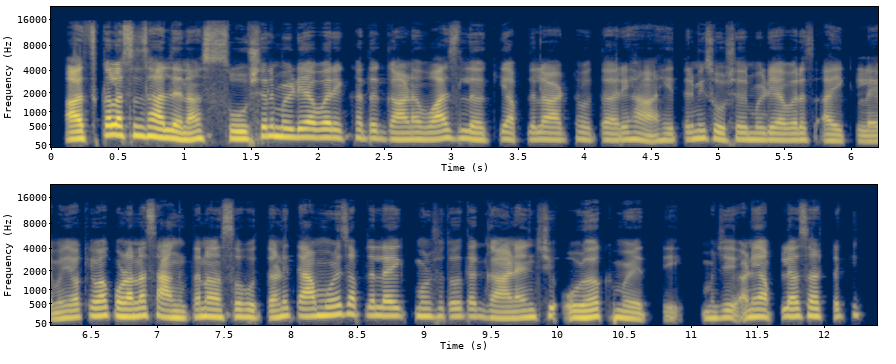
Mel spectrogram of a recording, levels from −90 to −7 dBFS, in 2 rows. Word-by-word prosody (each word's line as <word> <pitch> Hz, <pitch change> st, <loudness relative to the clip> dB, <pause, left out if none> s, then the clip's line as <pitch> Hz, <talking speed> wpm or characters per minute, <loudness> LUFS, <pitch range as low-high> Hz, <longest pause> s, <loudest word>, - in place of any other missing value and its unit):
आजकाल, 175 Hz, +10 st, +7 dB
असं 245 Hz, 0 st, +5 dB
झालंय 200 Hz, -7 st, +7 dB
ना, 150 Hz, +2 st, +4 dB
सोशल 175 Hz, +7 st, +1 dB
मीडियावर 205 Hz, -3 st, +3 dB
एखादं 180 Hz, -2 st, -4 dB
गाणं 155 Hz, -1 st, -1 dB
वाजलं, 170 Hz, -1 st, 0 dB
की 170 Hz, -, -6 dB
आपल्याला 155 Hz, 0 st, -4 dB
आठवतं, 150 Hz, 0 st, -8 dB
अरे 145 Hz, +2 st, -4 dB
हां, 155 Hz, -2 st, -2 dB
हे 140 Hz, +1 st, -5 dB
तर 160 Hz, -, -6 dB
मी 180 Hz, +1 st, -2 dB
सोशल 155 Hz, -3 st, -4 dB
मीडियावरच 150 Hz, -1 st, -3 dB
ऐकलंय 125 Hz, -2 st, -6 dB
म्हणजे 145 Hz, +5 st, -1 dB
किंवा 190 Hz, 0 st, +2 dB
कोणाला 180 Hz, +1 st, +4 dB
सांगताना 165 Hz, -1 st, +1 dB
असं 165 Hz, +1 st, -2 dB
होतं 155 Hz, -2 st, -3 dB
आणि 180 Hz, +4 st, 0 dB
त्यामुळेच 200 Hz, +5 st, +1 dB
आपल्याला, 200 Hz, -3 st, -1 dB
एक 190 Hz, -1 st, -2 dB
म्हणू 180 Hz, -1 st, -2 dB
शकतो, 180 Hz, 0 st, -5 dB
त्या 175 Hz, -1 st, -6 dB
गाण्यांची 150 Hz, +6 st, -2 dB
ओळख 155 Hz, +4 st, 0 dB
मिळते, 140 Hz, -7 st, -5 dB, 0.2 s
म्हणजे 140 Hz, +3 st, -4 dB
आणि 165 Hz, -, -2 dB
आपल्याला 175 Hz, +1 st, -1 dB
असं 185 Hz, +1 st, -2 dB
वाटतं 180 Hz, -2 st, -4 dB
की 210 Hz, -, -10 dB
170 Hz, 205 wpm, -21 LUFS, 150-185 Hz, 0.2 s, आजकाल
